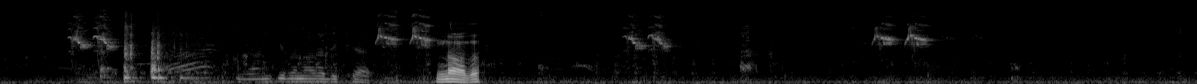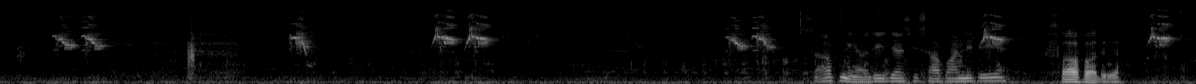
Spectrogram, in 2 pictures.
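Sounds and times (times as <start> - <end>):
bird chirping high: 0.7 - 2.0, 3.7 - 4.7, 6.2 - 7.0, 8.5 - 9.9, 12.5 - 13.2, 14.8 - 15.2, 16.2 - 17.2, 19.1 - 19.9, 23.4 - 23.9.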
